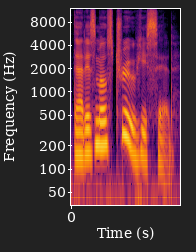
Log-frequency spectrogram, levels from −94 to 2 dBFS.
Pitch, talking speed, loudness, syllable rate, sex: 175 Hz, 220 wpm, -17 LUFS, 4.1 syllables/s, female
